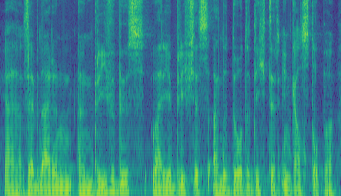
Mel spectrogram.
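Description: An actor playing a gentle, hesitant young student friend, somewhat frail, in an audio drama. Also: male voice, fairly low pitch, moderate pace. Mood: subdued, wistful. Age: young adult.

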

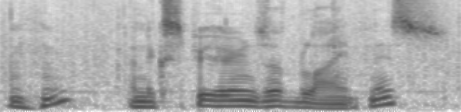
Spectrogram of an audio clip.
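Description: A man acting as a caring, confessional middle-aged father in an audio drama, speaking intimately and haltingly. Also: on the low side, animated, slight background noise, rough recording. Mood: tender, confessing. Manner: halting, repeats words when emotional.

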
